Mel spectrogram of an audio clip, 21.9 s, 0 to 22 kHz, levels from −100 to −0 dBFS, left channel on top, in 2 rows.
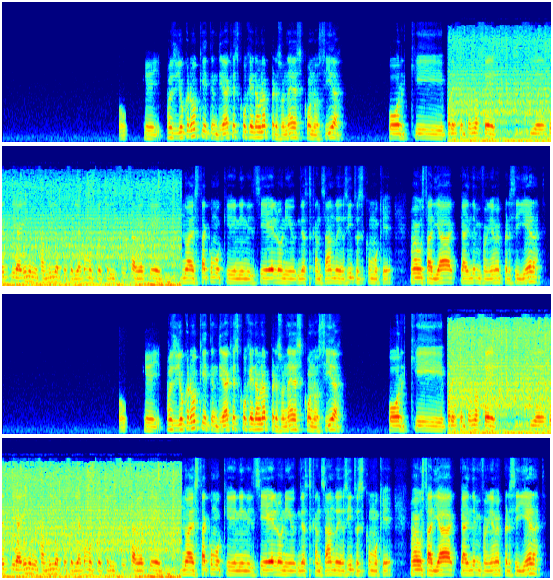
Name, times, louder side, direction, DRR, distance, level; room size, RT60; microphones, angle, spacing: voice 1, 2.8-6.8 7.7-9.9 10.5-14.2 14.5-18.8 19.2-21.8, right 3 dB, 50° right, 1.1 m, -24 dB
sound 1, 8.9-14.6, right 4 dB, 90° right, 1.6 m, -28 dB
head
